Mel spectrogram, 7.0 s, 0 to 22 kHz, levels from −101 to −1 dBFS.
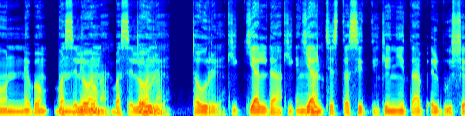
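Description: Speech, with a doubled audio track from 0.89 s to 4.77 s. A second full-band copy of the speech runs about a second behind the original at much the same level, with no decay or added room sound, and it starts and stops abruptly. The likely cause is a slower second capture path or an out-of-step edit. On a spectrogram the same harmonic and formant patterns repeat, shifted right by roughly a second, and the waveform shows overlapping envelopes.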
